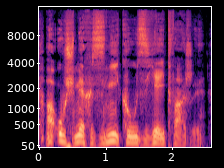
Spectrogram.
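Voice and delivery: ordinary delivery, nothing marked

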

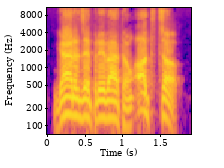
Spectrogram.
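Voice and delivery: lightly voiced grating indignation; a testy character's retort; grating, indignant. A narrator's reading. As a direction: bristle with mild indignation. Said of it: "zaperzył się zgrzytliwy".

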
